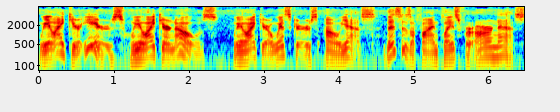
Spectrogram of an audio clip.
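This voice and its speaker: Delivered at a fairly slow pace with hardly any pauses, this put-on character voice comes over clear background noise. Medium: read story.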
